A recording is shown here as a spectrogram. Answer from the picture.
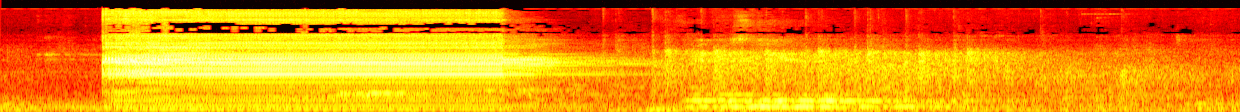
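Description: Arena buzzer sounding one loud, steady blast of about two seconds, starting and stopping abruptly: the signal that ends a cutting horse's timed run.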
